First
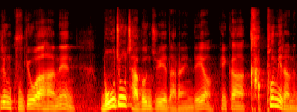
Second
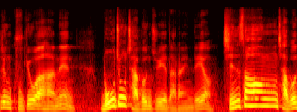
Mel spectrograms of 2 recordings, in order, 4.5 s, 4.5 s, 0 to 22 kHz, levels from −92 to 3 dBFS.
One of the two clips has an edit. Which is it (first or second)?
second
